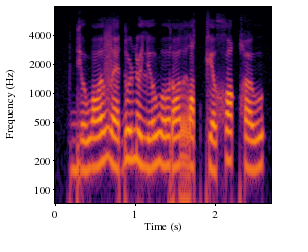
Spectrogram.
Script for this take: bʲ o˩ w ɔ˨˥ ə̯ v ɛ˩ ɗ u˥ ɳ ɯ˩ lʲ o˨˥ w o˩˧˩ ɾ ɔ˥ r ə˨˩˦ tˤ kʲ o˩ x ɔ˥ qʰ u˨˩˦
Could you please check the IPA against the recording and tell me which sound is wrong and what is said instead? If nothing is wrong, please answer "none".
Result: none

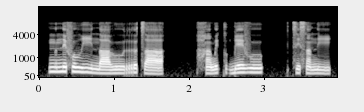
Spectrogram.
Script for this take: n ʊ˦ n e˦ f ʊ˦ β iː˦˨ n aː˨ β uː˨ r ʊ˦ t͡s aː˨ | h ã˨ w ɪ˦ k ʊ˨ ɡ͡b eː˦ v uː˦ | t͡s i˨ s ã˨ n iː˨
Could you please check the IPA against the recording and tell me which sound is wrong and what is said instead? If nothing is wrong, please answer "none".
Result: none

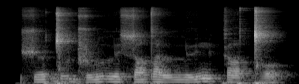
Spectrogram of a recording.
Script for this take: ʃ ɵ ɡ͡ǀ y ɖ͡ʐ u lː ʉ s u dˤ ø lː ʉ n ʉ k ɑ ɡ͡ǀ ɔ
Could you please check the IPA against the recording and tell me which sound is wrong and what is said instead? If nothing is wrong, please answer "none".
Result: y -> u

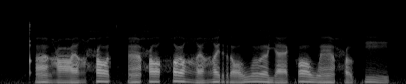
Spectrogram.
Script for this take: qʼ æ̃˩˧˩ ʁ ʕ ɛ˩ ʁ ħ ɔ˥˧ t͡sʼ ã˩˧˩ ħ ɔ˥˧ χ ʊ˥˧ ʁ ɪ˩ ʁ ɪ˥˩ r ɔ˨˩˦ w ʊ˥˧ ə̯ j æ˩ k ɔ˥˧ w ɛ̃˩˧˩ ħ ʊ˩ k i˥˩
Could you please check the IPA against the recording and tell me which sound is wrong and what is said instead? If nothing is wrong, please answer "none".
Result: ã˩˧˩ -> æ̃˩˧˩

